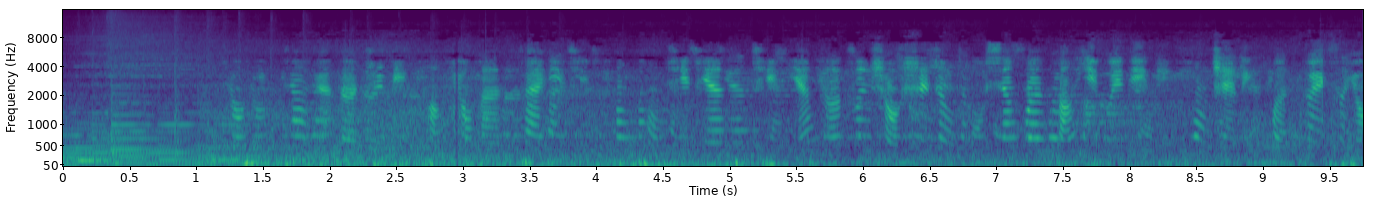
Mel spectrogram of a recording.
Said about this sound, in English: In case you missed it, we played that yesterday. That's a drone flying over the city of Shanghai.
